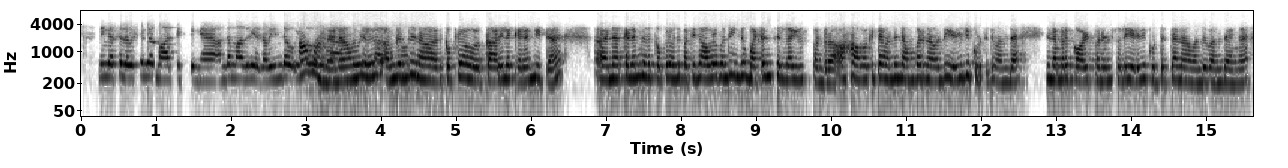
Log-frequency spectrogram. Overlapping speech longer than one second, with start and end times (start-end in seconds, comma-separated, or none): 3.0-4.3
